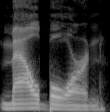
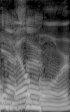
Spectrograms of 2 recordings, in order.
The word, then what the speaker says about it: Melbourne: but I mean as so many Americans pronounce Melbourne Melbourne oh Melbourne that's too many vows yeah pretend there are none Melbourne Melbourne you know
